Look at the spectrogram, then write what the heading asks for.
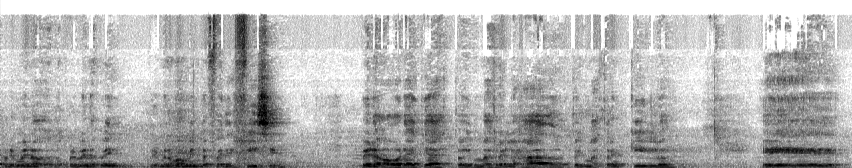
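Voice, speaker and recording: A man in his forties from Ecuador, giving a plain, halting personal testimony. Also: fairly high pitch. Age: 40s. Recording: echoey room with noise.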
